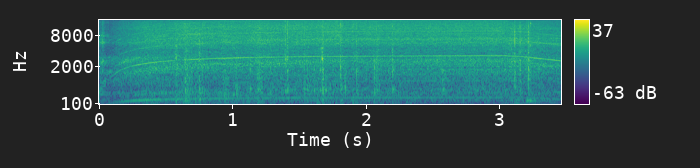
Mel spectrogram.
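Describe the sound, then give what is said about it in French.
A small electric motor spins up and whirs steadily with a high, constant whine, fairly loud, with faint clicks and rattles as an electric whisk churns black milk tea after milk powder is added. “Et on ajoute le poudre de lait. On va le fouetter.”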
